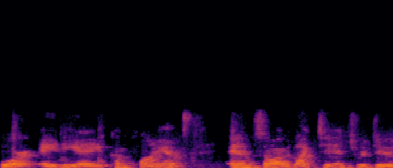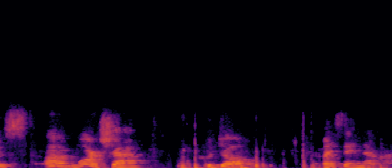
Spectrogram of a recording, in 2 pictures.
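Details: Adult woman speaking; normal speech.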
